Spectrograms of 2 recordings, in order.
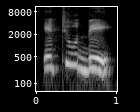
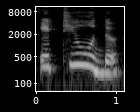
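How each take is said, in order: First: "étude" ending in a spoken "day"; wrong final E sounded. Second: "étude" ending on a released d; silent final E. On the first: Teacher shows what not to say, "étude" as "ay-tyoo-day". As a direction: add a full "ay" after the d of "étude". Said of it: "we are not pronouncing it as". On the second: Teacher gives the correct form, "étude" stopping at the d. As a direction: say "étude" as "ay-tyood", no "ay" after d. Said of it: "We are pronouncing it as". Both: Shown as a demonstration.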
